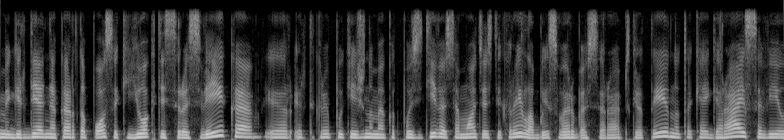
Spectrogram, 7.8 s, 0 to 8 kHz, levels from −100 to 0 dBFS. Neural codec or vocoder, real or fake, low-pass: none; real; 7.2 kHz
